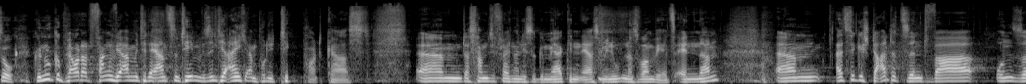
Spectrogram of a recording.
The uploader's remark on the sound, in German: Livefolge. Beim Tag der ZEIT haben wir erstmals vor Publikum aufgenommen und hatten gleich noch einen Gast dabei.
